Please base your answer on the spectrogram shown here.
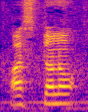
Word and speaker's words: अष्टनो: अष्टनो अविभक्तौ, अष्टन अविभक्तौ, ये नकार में अकार है। अष्टनो, अकार का उच्चारण थोड़ा कर लेंगे।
